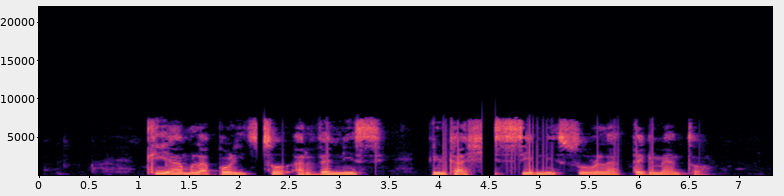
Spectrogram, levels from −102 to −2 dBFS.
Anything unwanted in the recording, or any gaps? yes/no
yes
